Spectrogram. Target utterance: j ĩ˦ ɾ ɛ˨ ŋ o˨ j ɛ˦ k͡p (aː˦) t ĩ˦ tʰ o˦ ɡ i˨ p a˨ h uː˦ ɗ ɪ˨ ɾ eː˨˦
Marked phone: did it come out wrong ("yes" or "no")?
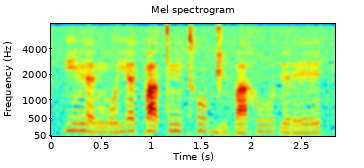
yes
